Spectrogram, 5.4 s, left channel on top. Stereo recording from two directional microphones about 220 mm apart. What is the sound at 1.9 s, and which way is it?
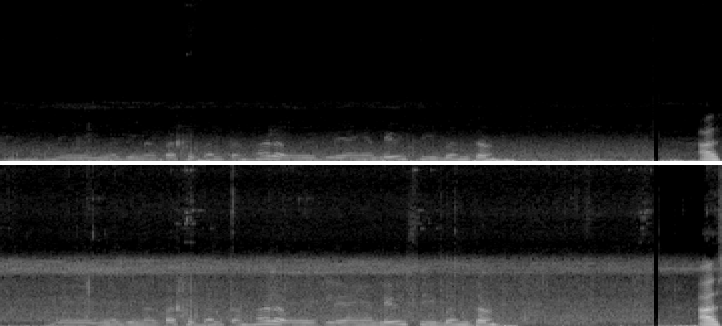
Speech, 25° right (ahead or behind).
